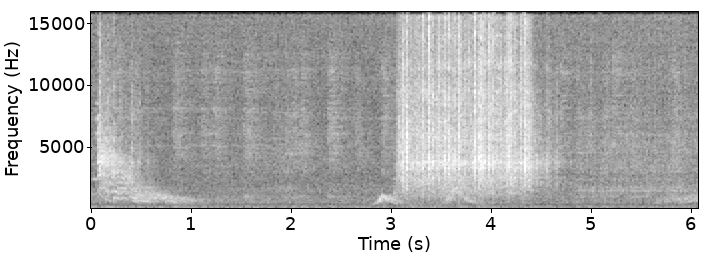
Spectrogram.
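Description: LEGO Boost R2-D2 robot waking up. It gives a falling electronic whistle, then a short chirp about three seconds in, then about a second and a half of rattling, buzzing chatter.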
